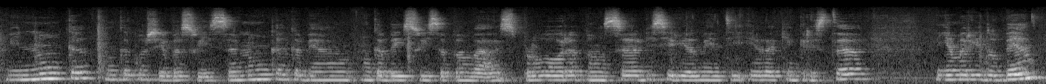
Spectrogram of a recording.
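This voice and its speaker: A woman's voice: medium pitch, darkish tone. A middle-aged woman from Portugal telling her life story as an interview guest. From Portugal (Lisbon). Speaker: interview guest, motivational event organizer. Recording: roomy, distant mic, faint background noise.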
